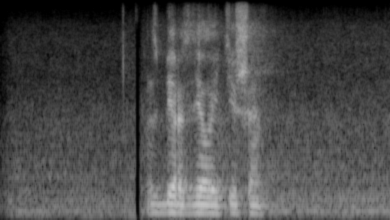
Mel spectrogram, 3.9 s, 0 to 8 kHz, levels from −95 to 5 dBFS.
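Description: From 1.35 to 1.42 s the speech fades toward near silence, from lost AMR speech frames: the wideband decoder repeats its last good settings with falling gain, a 40 ms gap that fits two lost frames.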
